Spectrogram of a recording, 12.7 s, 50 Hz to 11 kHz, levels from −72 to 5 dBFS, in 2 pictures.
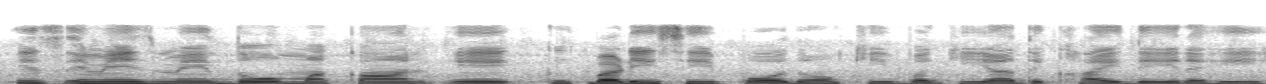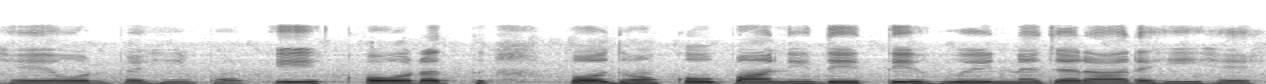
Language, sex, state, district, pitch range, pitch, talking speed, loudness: Hindi, female, Chhattisgarh, Bastar, 190-205 Hz, 195 Hz, 135 wpm, -17 LUFS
